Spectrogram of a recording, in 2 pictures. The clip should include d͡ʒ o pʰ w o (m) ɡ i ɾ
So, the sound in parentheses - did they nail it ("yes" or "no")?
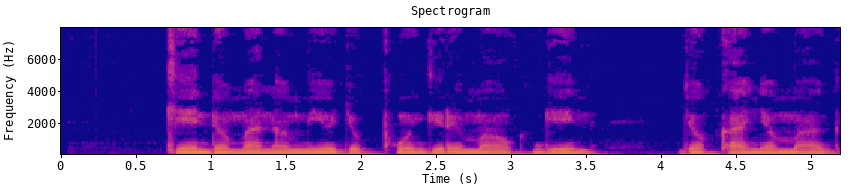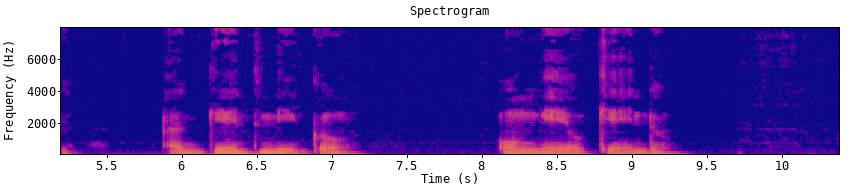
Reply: no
